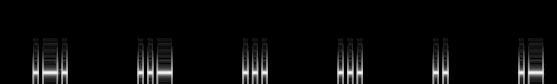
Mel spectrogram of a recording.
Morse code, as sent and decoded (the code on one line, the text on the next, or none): .-. ..- ... ... .. .-
RUSSIA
